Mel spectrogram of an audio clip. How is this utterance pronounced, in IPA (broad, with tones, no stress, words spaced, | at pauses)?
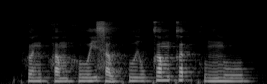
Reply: pʰɵ˨˥npʰɐ˨˧mhuː˨˥jsɐ˨˩w kʷʰiː˨˧wkɐ˥mkɐ˥t̚ kʷʰɪ˨˧ŋn̪uː˨p̚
